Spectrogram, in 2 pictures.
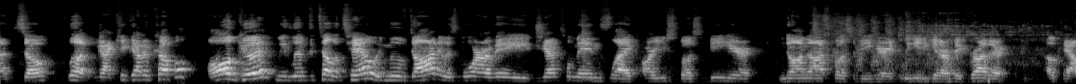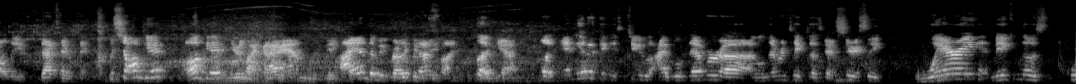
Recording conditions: poor microphone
